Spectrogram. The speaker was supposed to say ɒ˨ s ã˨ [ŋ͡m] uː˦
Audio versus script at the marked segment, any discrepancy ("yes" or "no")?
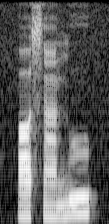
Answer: yes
